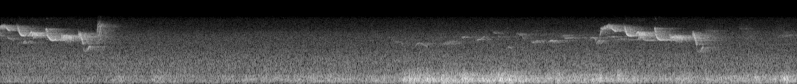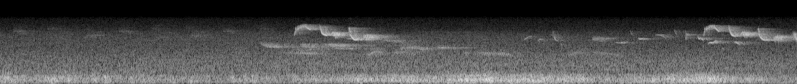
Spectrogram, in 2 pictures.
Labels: Is there only one bird singing?
no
